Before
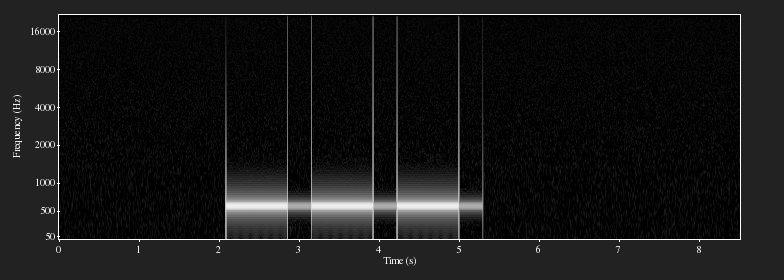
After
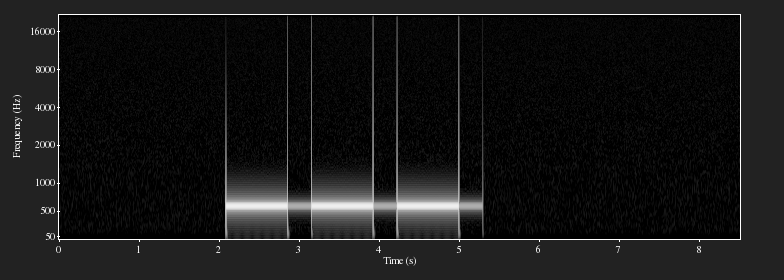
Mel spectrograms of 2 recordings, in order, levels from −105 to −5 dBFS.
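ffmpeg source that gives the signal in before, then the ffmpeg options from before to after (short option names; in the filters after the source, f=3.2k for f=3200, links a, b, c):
-f lavfi -i "aevalsrc='pow(10,(-11-25.5*gte(mod(t,1.07),0.77))/20)*sin(2*PI*596*t)':d=3.21:s=44100"
-af "highpass=f=110:w=0.5412,highpass=f=110:w=1.3066"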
